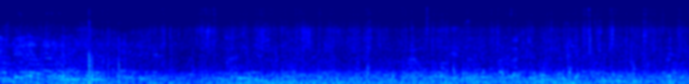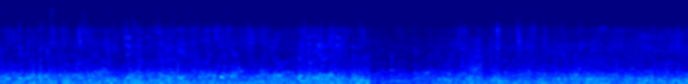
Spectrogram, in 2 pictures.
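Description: A crowd of men murmurs and talks nearby.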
